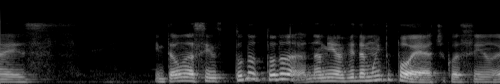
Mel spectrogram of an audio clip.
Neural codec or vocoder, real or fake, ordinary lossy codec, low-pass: none; real; MP3, 48 kbps; 7.2 kHz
